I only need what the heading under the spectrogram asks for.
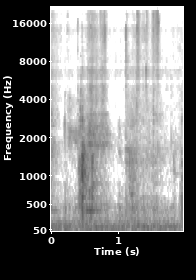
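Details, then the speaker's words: Torque converter being installed into a transmission after the previous wrong converter would not fully seat. Light scraping past the pump and stator engagements, then one solid thud as it drops fully home, properly seated. "Once you hear that that solid thud, that is properly in there."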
